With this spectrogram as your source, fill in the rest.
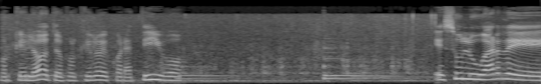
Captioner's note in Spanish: viento de abanico; fuego crepitando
